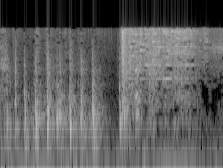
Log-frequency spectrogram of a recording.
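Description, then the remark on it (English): A quick run of rhythmic thumping blows as Cisco hits Jumbo Maverick gives way to a loud, sudden crash as Jumbo smashes through a glass window, followed by a sustained, bright clatter of shattering glass. “Cisco hit that Jumbo Maverick so hard, he goes through the window.”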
